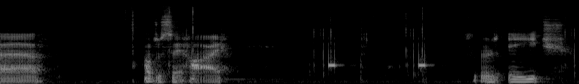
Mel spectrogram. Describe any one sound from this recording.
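Buttons on a handheld radio click under a thumb.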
